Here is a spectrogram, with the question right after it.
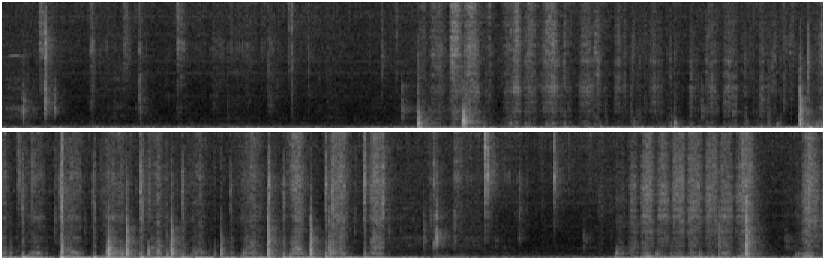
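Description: An oil pastel stick is rubbed in quick strokes near the bottom of a large, flat sheet of artist's paper resting on a board. Soft, dry scratching starts quietly, then grows into a denser run of short, rapid, uneven strokes from about three seconds in. It eases briefly around nine seconds before a final louder burst near the end.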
